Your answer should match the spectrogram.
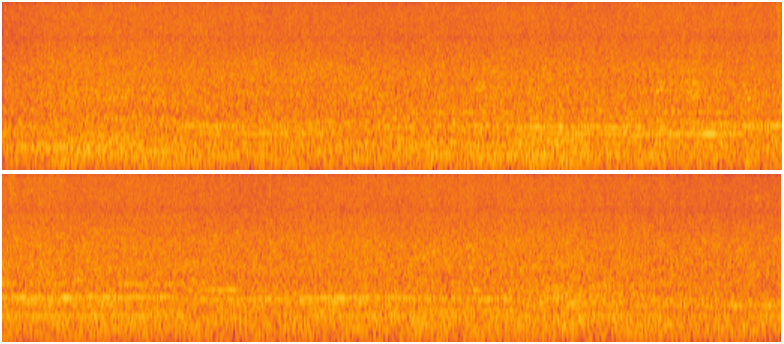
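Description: Water rushing steadily down a concrete rapids channel and spilling over low stone cascades, with faint music underneath.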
